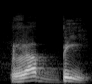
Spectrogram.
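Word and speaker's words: رَبِّ: Rabbi, Rabbi, Rabbi. See, Rab, one B, B, another B.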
